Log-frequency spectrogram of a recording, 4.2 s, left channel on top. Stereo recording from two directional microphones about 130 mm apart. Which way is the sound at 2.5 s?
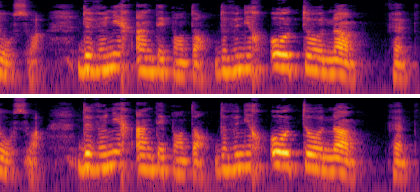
50° right (ahead or behind).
